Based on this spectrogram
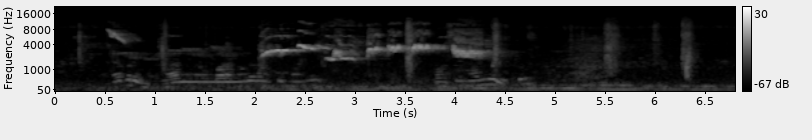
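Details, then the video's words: An orange-headed thrush sings freely and fully, a rich, rapid run of varied whistles, chatters and buzzy notes, shifting pitch constantly, ending with a few sharp clicks. "Anis merah ngeplong"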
